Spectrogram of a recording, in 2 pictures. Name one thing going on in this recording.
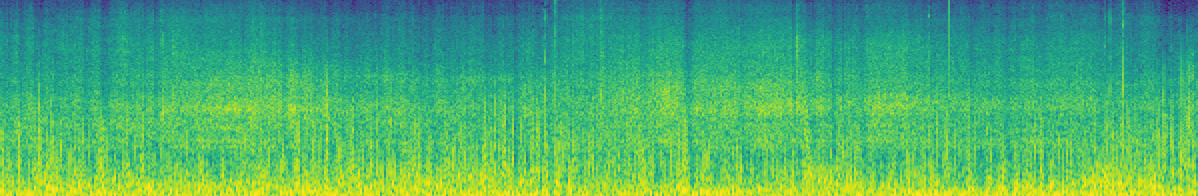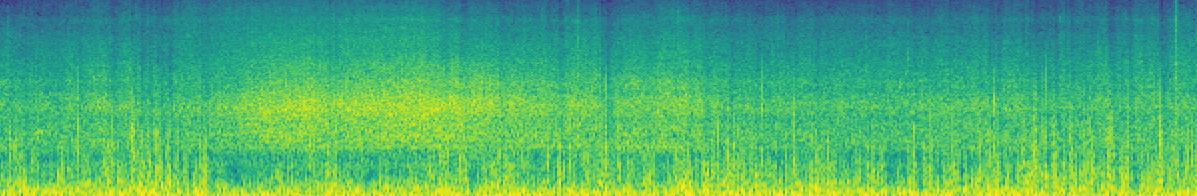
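Bicycle tyres hum on pavement.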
